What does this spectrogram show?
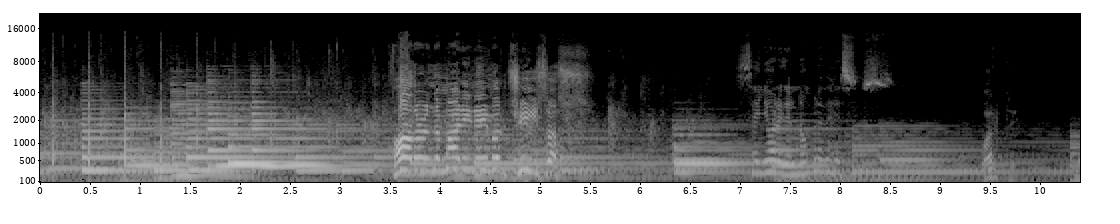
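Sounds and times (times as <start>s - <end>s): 
audience clapping: 0.0s - 7.2s
speech: 3.6s - 5.5s, 7.2s - 8.6s.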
